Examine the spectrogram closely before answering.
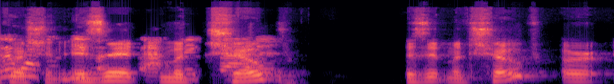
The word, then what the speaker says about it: Machop: is it macho or is it machop because i always want to call him the pokemon the chop right like i just it's shelled the same okay it is spelled the same um i have that pokemon card um i have it holographic oh yeah look at me first edition baby um but no i think it's machope because whenever i've heard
